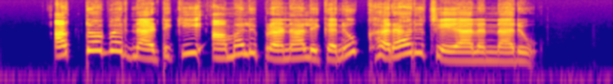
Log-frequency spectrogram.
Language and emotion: Telugu, neutral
